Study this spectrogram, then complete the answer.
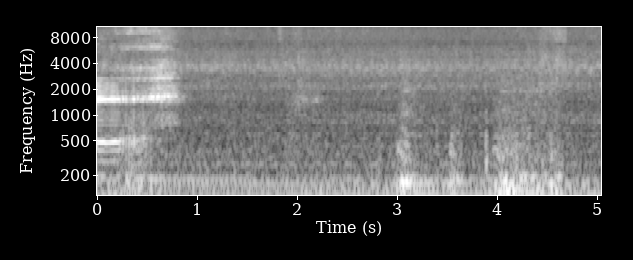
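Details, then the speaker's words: Replacement used Gen 3 Hemi 5.7 V8 on first start: deep idle that lumps and stumbles with irregular heavy thumps, a weak cylinder on cranking, popping through the intake, ticking and shaking; misfire not fixed. "You hear the weak cylinder when it's cranking, right? And the popping through the intake, and the ticking, and it's shaking."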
